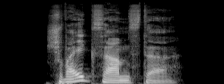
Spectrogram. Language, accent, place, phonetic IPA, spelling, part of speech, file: German, Germany, Berlin, [ˈʃvaɪ̯kzaːmstɐ], schweigsamster, adjective, De-schweigsamster.ogg
- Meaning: inflection of schweigsam: 1. strong/mixed nominative masculine singular superlative degree 2. strong genitive/dative feminine singular superlative degree 3. strong genitive plural superlative degree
